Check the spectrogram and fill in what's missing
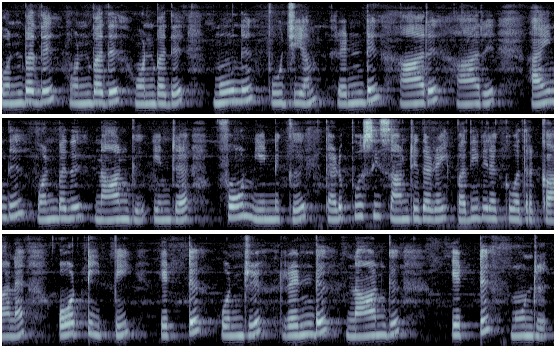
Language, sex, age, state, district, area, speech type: Tamil, female, 45-60, Tamil Nadu, Cuddalore, rural, read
